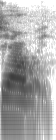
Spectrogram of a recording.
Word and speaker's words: Yahweh: YHWH is soon to be pronounced Yahweh.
